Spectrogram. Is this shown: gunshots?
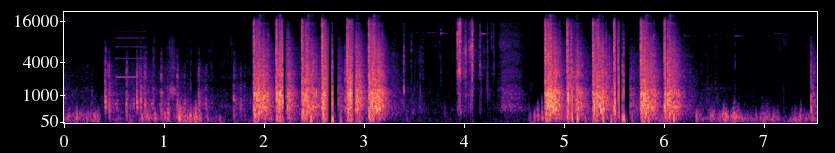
yes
